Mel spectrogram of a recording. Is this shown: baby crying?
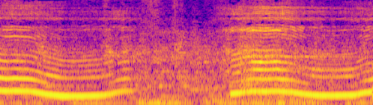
yes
